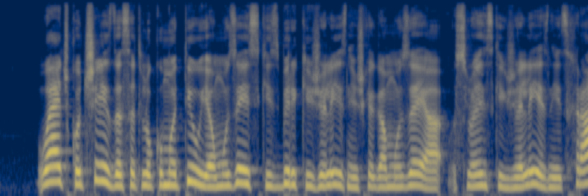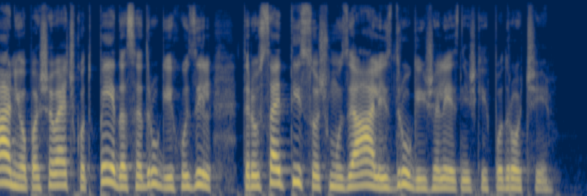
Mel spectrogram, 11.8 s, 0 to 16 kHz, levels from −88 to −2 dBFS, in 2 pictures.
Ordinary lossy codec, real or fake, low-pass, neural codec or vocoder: none; real; 14.4 kHz; none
